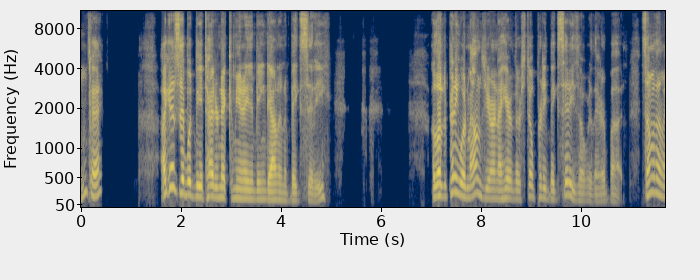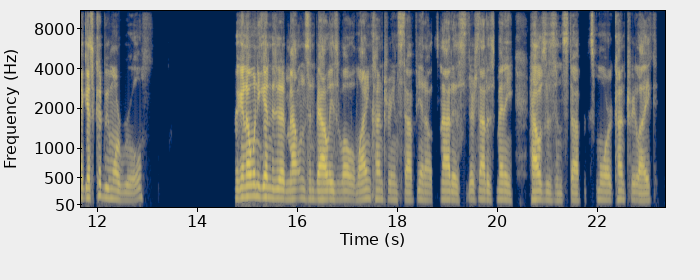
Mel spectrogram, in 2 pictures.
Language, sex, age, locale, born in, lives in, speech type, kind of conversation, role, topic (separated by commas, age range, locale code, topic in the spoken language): English, male, 40-44, en-US, United States, United States, conversation, unstructured, none, What helps siblings build strong and lasting connections over time?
